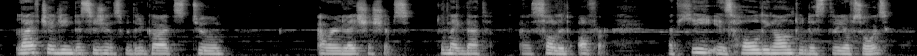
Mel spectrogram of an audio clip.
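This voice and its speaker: With music in the background, a woman speaks at a moderate pace with a fairly low pitch and monotone, flat intonation. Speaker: tarot reader. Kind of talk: tarot reading monologue. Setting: in the mountains.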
